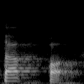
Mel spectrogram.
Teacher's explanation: Dan qaf bila kita pantulkan, kita bulatkan mulut. Jangan pepeskan. Kalau pepes jadi taqa, tak mau. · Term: pantulan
